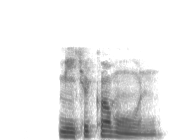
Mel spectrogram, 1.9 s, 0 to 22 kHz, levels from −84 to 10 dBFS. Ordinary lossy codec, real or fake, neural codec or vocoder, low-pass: AAC, 32 kbps; fake; codec, 16 kHz, 8 kbps, FunCodec, trained on Chinese and English, 25 frames a second; 5.4 kHz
